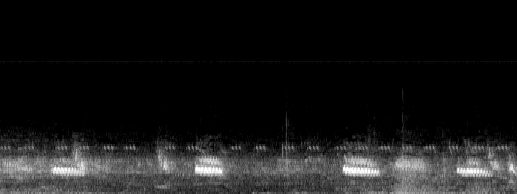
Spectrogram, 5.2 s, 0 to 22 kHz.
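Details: Osprey at a nest with a fish at Dunrovin Ranch, 3 June 2018, about 5 PM: short high whistled chirps in spaced bursts, about five in five seconds, over faint background hiss.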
